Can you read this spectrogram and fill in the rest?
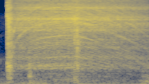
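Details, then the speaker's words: Car starter motor fed directly from battery positive without a relay: the pinion pushes forward, with a short bright whirr spinning up and winding down smoothly and no grinding. Normal starter free spin. "jadi dia muter dia maju muter untuk ketemu dengan namanya Free Will ya Gigi Band Dik itu akan ketemu flawil kemudian mesin akan berputar"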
